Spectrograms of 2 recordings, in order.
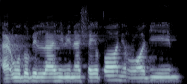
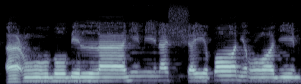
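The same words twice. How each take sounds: First: It is recited at a fast pace. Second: It is recited at a moderate pace. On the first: "Kalau yang cepat gimana?" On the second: "yang tadwir"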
